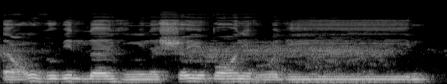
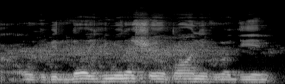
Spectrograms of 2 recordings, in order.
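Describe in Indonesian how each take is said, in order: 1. Vokal pada kata terakhir dibaca panjang. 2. Vokal pada kata terakhir dibaca sebentar. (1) "tapi ... Seperti itu" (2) "Tidak cukup hanya membaca"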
